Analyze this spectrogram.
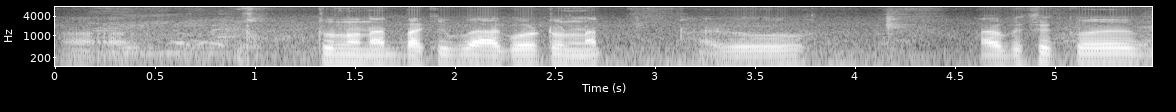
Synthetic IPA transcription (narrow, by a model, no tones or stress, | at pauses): tulɔnat̚bakibʊaaɡɔɹtulɔnat̚ | a̰ɹu | aɹubixekːɔj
